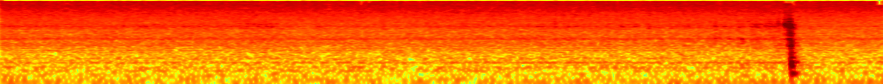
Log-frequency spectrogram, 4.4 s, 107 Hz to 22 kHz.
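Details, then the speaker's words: AF-610 Japanese AM/FM tube radio, tuning FM: soft hiss like between stations, then a sudden sharp crackling burst as tuning-capacitor plates touch and short while tuning. "This one, where it is right now, we can hear it hissing. Kind of sounds like an FM radio between stations, but not quite."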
